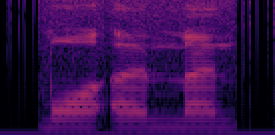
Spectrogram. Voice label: "men", Chinese; phonetics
